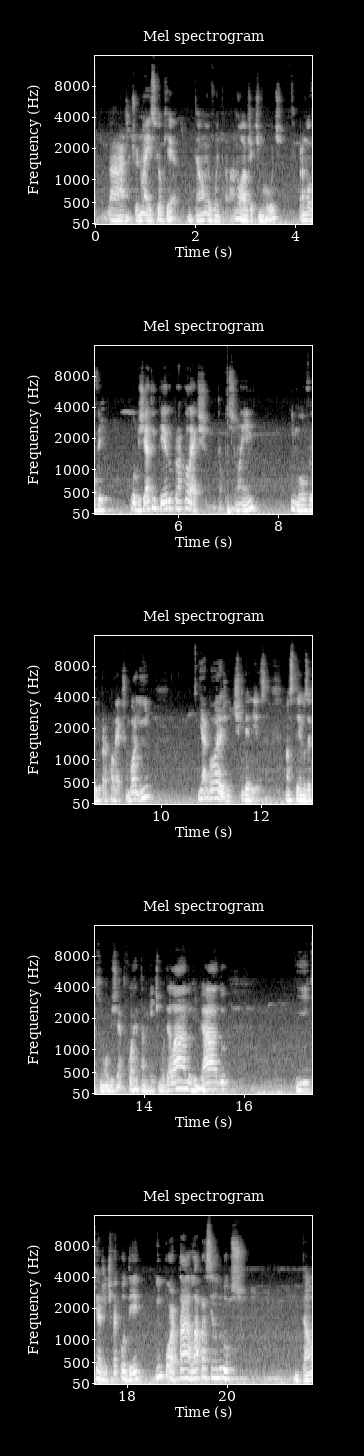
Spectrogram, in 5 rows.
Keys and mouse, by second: 1.8 click, 7.0 m, 16.0 click.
